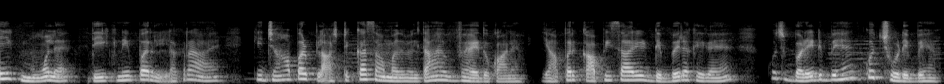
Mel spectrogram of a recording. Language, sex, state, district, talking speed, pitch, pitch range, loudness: Hindi, male, Bihar, Darbhanga, 210 wpm, 180 Hz, 160-210 Hz, -18 LUFS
